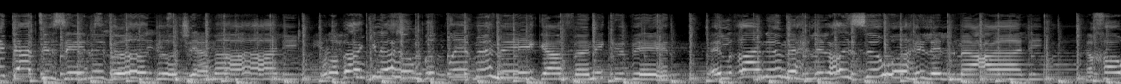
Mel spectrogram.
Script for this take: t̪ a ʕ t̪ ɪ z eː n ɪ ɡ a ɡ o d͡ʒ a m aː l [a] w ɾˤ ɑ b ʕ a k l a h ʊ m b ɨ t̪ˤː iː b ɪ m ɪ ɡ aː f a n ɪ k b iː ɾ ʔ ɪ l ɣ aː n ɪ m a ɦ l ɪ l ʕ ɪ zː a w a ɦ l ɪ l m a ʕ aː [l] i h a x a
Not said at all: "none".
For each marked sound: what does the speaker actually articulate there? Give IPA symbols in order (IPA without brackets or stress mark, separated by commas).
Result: i, l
